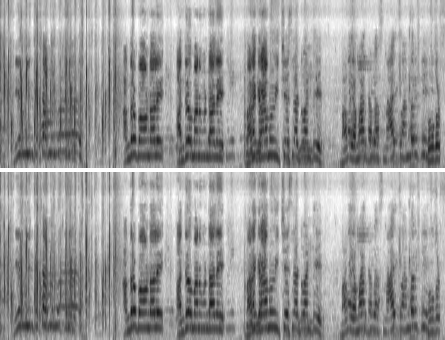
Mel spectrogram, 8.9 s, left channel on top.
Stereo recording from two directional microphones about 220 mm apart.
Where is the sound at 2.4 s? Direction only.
10° right (ahead or behind).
